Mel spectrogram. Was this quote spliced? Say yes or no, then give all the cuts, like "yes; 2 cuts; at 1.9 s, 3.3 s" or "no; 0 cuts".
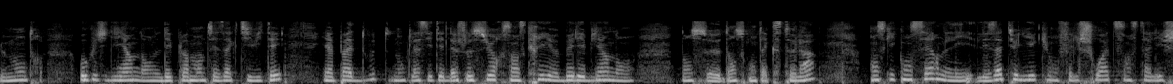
no; 0 cuts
